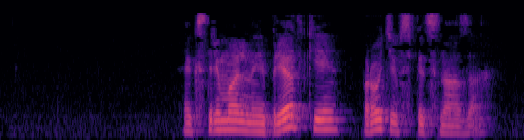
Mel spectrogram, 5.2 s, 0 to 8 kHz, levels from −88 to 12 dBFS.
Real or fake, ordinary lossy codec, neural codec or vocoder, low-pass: real; MP3, 24 kbps; none; 7.2 kHz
